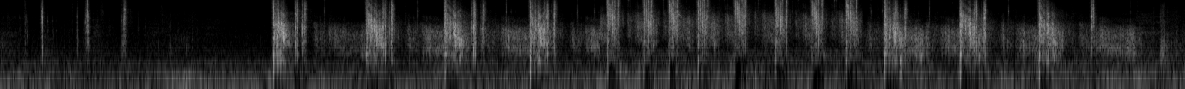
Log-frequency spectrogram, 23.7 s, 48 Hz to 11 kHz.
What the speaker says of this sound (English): I'm going to take the safety off, and I'm going to cycle through 15 rounds.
